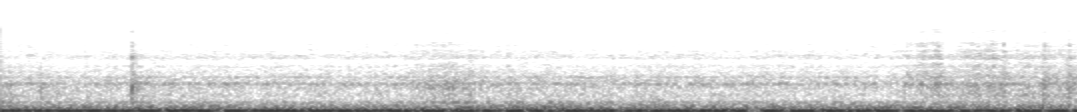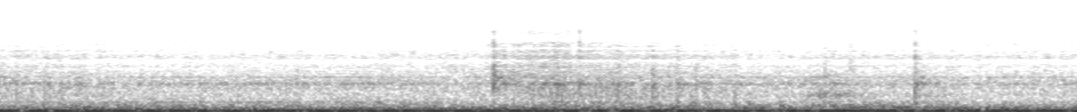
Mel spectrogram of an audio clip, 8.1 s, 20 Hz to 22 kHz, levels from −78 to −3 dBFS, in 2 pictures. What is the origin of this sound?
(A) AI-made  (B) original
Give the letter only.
A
